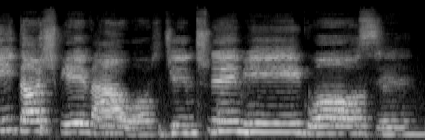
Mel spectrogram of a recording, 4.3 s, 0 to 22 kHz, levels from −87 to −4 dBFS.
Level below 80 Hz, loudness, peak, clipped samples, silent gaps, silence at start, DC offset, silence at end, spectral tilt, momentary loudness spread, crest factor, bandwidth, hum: -80 dBFS; -26 LUFS; -10 dBFS; under 0.1%; none; 0 s; under 0.1%; 0 s; -2.5 dB/octave; 10 LU; 16 dB; 17 kHz; none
